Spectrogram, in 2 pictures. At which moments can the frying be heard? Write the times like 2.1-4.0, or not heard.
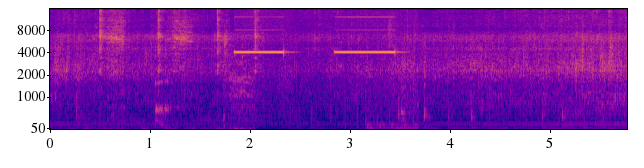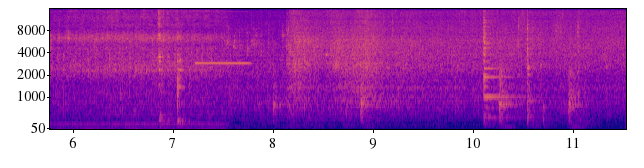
0.0-11.5.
